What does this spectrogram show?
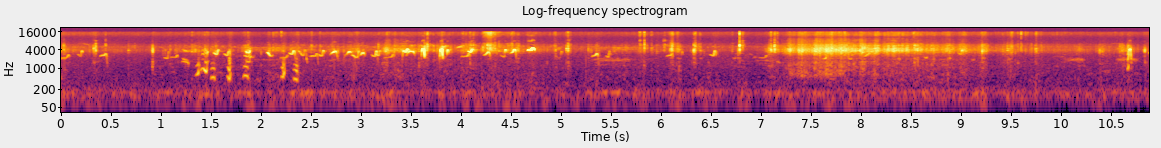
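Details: Young francolin chicks playing in the jungle give a scatter of thin, high peeping chirps in short irregular bursts, with a brief rush of rustling or wing-flutter partway through.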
